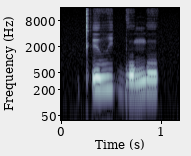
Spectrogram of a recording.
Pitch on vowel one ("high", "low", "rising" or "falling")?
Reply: high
